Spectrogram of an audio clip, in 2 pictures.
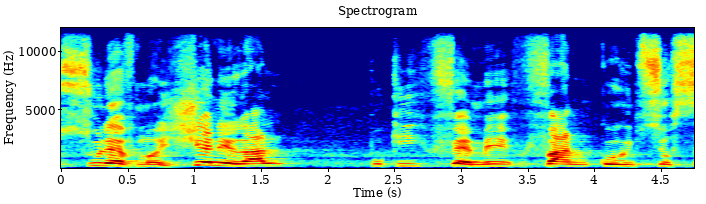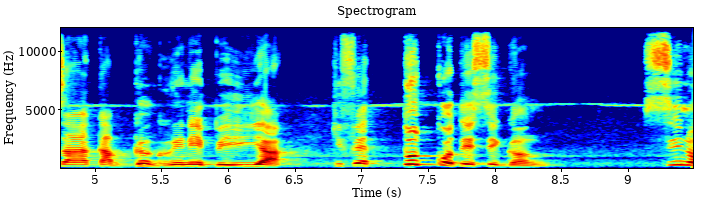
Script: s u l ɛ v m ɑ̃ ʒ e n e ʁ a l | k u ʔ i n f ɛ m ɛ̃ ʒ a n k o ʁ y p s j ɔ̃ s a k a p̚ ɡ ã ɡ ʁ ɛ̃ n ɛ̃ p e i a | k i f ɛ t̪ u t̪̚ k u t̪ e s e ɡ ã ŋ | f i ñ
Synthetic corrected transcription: s u l ɛ v m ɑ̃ ʒ e n e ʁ a l | p u k i f ɛ m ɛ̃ v a n k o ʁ y p s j ɔ̃ s a k a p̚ ɡ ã ɡ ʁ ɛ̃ n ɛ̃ p e i a | k i f ɛ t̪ u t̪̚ k o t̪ e s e ɡ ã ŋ | s i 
